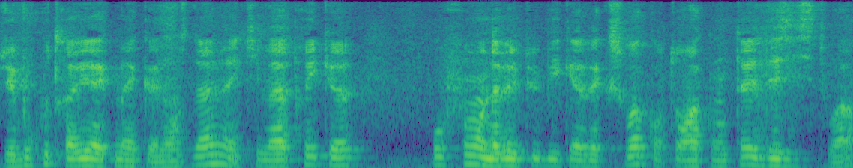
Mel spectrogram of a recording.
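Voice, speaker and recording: Man at medium pitch, somewhat breathy, dark and mellow, at a fairly quick pace with ordinary pitch variation. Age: 60s. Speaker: pianist and author. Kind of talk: radio interview.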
